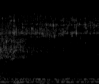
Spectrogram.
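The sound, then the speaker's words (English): A steady, soft fizzing hiss of tiny champagne bubbles crackling continuously, quiet, with no voices over it. “Can you hear the bubbles, man?”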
